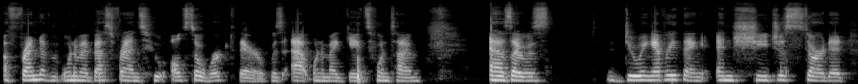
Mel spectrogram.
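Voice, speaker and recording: A woman from the United States co-hosting a podcast in casual chat, talking in a chatty, animated way with quick asides. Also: lowish voice, a little hiss or hum. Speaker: podcast co-host.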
